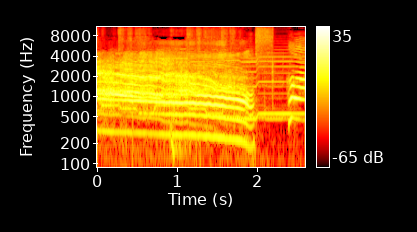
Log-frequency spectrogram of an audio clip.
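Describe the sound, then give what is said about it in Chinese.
A group of children, stretching out their hands like tiger claws, let out a loud, drawn-out roaring yell imitating a fierce tiger, the pitch sliding downward for about two seconds, then a short pause and another brief shout. “那我们现在可以学老虎伸出爪子，一起来发出凶猛的声音吗？”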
